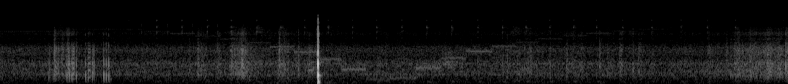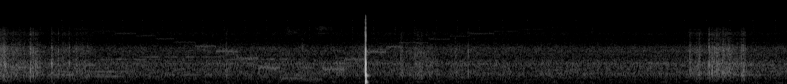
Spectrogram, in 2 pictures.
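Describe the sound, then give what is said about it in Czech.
A radio receiver being tuned toward a telegraph station gives faint, steady hiss and soft crackle, broken by two sharp, loud pops several seconds apart. “Jsou tam ještě takovýhle lupance.”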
